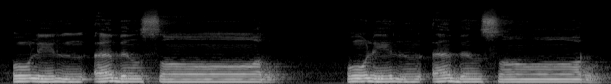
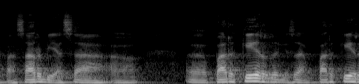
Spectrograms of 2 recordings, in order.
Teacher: Ro-nya itu tebal, berbeda dengan bahasa Indonesia gitu ya. Kalau bahasa Indonesia kan ro-nya biasa saja, misalkan kata-kata pasar ya, pasar biasa, parkir misalnya, parkir ya.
